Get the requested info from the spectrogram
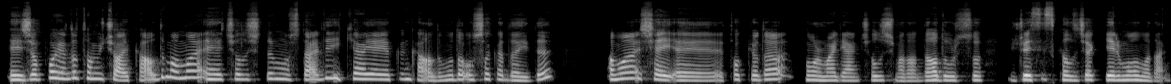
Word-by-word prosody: Eee, 215 0 +5
Japonya'da 260 +6 +2
tam 275 -3 0
3 250 -1 -3
ay 190 -3 +3
kaldım 330 - 0
ama, 315 +1 +2
eee, 235 -2 +2
çalıştığım 235 +2 -3
hostelde 230 +3 -1
2 265 -2 0
aya 245 -1 +4
yakın 235 +2 -2
kaldım. 185 -3 -2
O 215 - -2
da 225 - +1
Osaka'daydı 220 - -2 0.5
ama 270 +4 +2
şey, 230 -5 +3
eee, 180 -1 -1
Tokyo'da 225 - -2
normal 190 -3 +1
yani 175 -1 -3
çalışmadan, 180 -4 -4
daha 195 +1 +3
doğrusu 195 +1 -2 0.3
ücretsiz 210 +3 +2
kalacak 210 +1 -1
yerim 205 -1 +4
olmadan 185 - 0
215 Hz, 155 wpm, -20 LUFS, 190-245 Hz, 0.5 s, Eee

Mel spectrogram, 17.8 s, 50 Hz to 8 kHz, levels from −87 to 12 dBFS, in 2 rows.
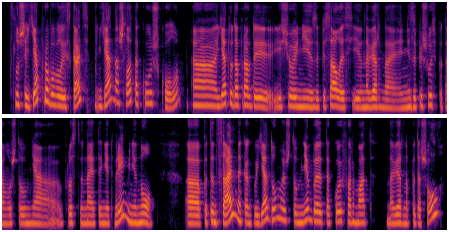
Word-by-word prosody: Слушай, 230 -3 +1
я 260 +4 +6
пробовала 230 - +3
искать, 195 - +1
я 205 +6 +2
нашла 275 -4 0
такую 255 0 -3
школу. 190 - -4 0.2
А, 215 -1 +3
я 230 +4 +4
туда, 240 -3 +1
правда, 215 -2 +1
э, 190 -2 +2
еще 195 +2 0
и - - -1
не 185 -1 0
записалась 180 0 +1
и, 175 0 -1
наверное, 175 -2 -1
не 170 +2 -2
запишусь, 205 +4 -3
потому 170 -4 -6
что 175 -1 -4
у - - -4
меня, 175 -1 -1 0.4
а, - - -11
просто 185 -1 -4
на 175 0 -1
это 175 +1 -5
нет 175 0 -2
времени. 215 - 0
Но, 180 -3 0 0.6
а, 175 -1 +5
потенциально, 210 - +3
как 185 -3 -3
бы, 175 - -2
я 210 +9 +3
думаю, 255 -1 -1
что 235 -4 -6
мне 190 +6 +1
бы 215 -4 +2
такой 190 +3 -1
формат, 190 -2 -2 0.3
наверно, 170 -1 -1
подошел, 190 - -2
190 Hz, 150 wpm, -22 LUFS, 175-220 Hz, 0.6 s, я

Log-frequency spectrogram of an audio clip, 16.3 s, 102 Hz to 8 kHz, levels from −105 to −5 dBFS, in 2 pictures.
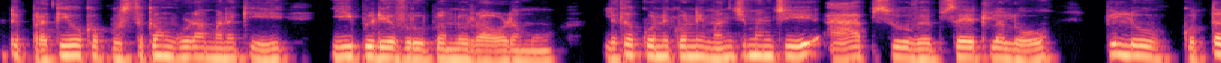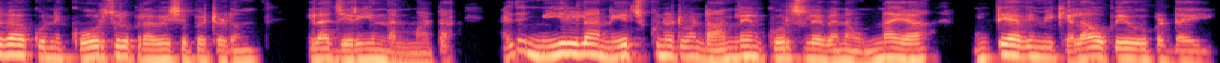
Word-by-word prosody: అంటే, 175 +1 -4
ప్రతి 130 +6 0
ఒక్క 170 -1 -3
పుస్తకం 150 +6 0
కూడా 155 0 -1
మనకి 145 -2 -2 0.5
ఈ - - +2
పీడిఎఫ్‌ 155 -3 +3
రూపంలో 135 0 -1
రావడము, 120 0 -2 0.4
లేదా 145 +6 0
కొన్ని, 165 -1 +3
కొన్ని 165 -1 +2
మంచి 160 +3 -2
మంచి 170 -1 +2 0.3
యాప్స్, 160 +1 -1 0.2
వెబ్సైట్‌లలో 145 -1 -1 0.5
వీళ్ళు 180 -2 +2 0.3
కొత్తగా 185 +6 +3
కొన్ని 150 -2 -1
కోర్సులు 160 +2 +2
ప్రవేశపెట్టడం 130 -1 -1 0.4
ఇలా 140 +1 +2
జరిగిందనమాట. 115 -7 -2 0.4
అయితే, - - -4
మీరు 200 +5 +6
ఇలా 200 -1 +5
నేర్చుకున్నటువంటి 170 -3 0
ఆన్‍లైన్ 160 +4 +1
కోర్సులు 145 -1 +1
ఏవైనా 125 0 -1
ఉన్నాయా? 135 0 +2 0.4
ఉంటే 145 +7 +3
అవి 165 - +1
మీకు 150 0 -4
ఎలా 140 +3 +1
ఉపయోగపడ్డాయి? 130 -5 -2
145 Hz, 135 wpm, -22 LUFS, 130-165 Hz, 0.5 s, మీరు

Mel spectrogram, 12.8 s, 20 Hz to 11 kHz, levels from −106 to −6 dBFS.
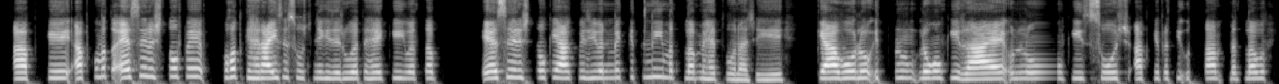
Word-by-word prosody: आपके 265 +2 +2
आपको 295 +4 -11
मतलब 330 -1 -2
ऐसे 305 +5 +4
रिश्तों 330 0 -1
पे 335 0 0 0.2
बहुत 320 +2 +1
गहराई 265 0 +6
से 295 - -9
सोचने 260 -1 -6
की 255 - -4
ज़रूरत 250 +1 -2
है 250 0 -1
कि 260 0 -7
मतलब 255 +1 -5 0.6
ऐसे 275 +3 +3
रिश्तों 285 0 -3
के 285 +1 -4
आपके 270 +1 -10
जीवन 270 +1 -3
में 290 +1 -6
कितनी 310 +2 -6
मतलब 255 -3 -4
महत्व 230 -2 -5
होना 210 -2 -2
चाहिए। 205 +1 -6 0.4
क्या 260 -1 +9
वो 265 +1 +3
लोग 270 -1 -1
इतने 275 +1 -9
लोगों 265 +1 +2
की 270 0 -6
राय, 230 +1 +7
उन 245 0 -8
लोगों 250 0 -6
की 250 0 -5
सोच 250 +1 -4
आपके 245 +1 -4
प्रति 250 +2 -12
उतना 255 0 -2 0.2
मतलब 245 +2 -3
260 Hz, 190 wpm, -23 LUFS, 250-275 Hz, 0.6 s, क्या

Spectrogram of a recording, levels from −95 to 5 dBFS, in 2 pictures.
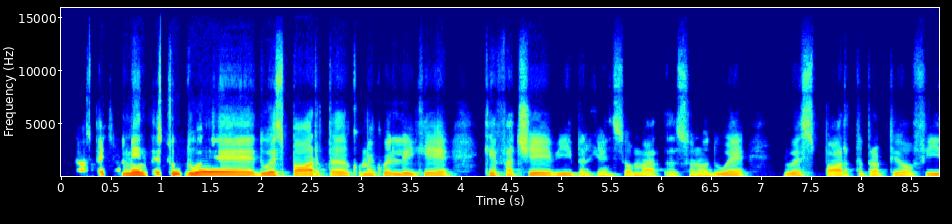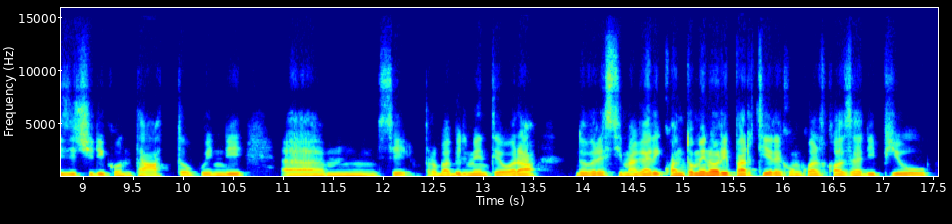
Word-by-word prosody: No, - - -6
specialmente 135 +2 +4
su 140 - +4
due 120 -3 +8
due 115 +1 +4
sport 105 -1 0
come 105 0 -4
quelli 100 -1 -1
che 95 -1 -2 0.3
che - - -1
facevi, 95 -3 -1
perché 85 0 -9
insomma, 90 +1 -6
uhm, - - -10
sono 95 +1 -8
due 95 0 -2 0.3
due 100 -1 -3
sport 95 0 -5
proprio 95 0 -5
fisici, 100 +1 -5
di 100 0 -1
contatto, 90 -1 -5
quindi, 95 +1 -3 0.4
ehm, 90 -2 -4
sì, 95 +2 -7
probabilmente 95 +2 -3
ora 95 0 +1 0.4
dovresti 95 -2 -2
magari 100 +2 0
quantomeno 110 +5 +4
ripartire 105 -3 +2
con 95 +1 -6
qualcosa 95 0 -3
di 100 0 -3
più 95 -5 -2
95 Hz, 120 wpm, -24 LUFS, 90-105 Hz, 0.4 s, due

